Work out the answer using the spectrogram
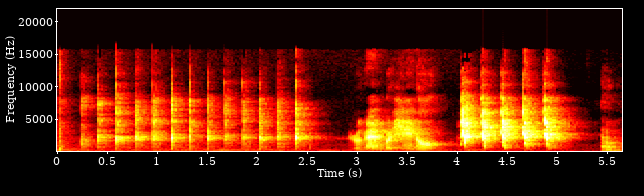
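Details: Talking common hill myna outside the house: a fast series of about a dozen sharp clicking chirps, then a rough speech-like phrase, then several loud harsh squawked notes in quick succession.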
